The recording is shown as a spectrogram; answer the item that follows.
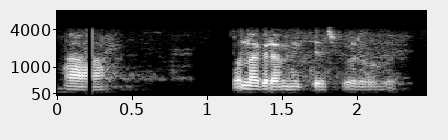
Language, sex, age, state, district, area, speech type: Gujarati, male, 18-30, Gujarat, Rajkot, rural, conversation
